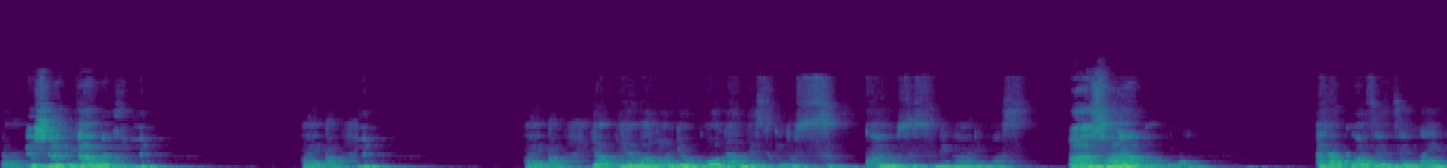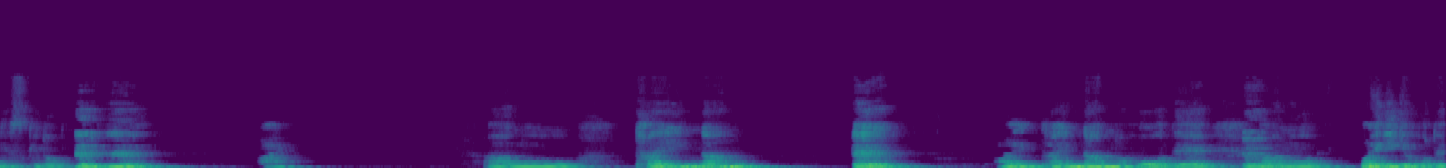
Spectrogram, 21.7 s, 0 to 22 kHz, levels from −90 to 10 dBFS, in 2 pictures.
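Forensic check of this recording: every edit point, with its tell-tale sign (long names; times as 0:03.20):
0:02.68: the same again, the last 1.67 s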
